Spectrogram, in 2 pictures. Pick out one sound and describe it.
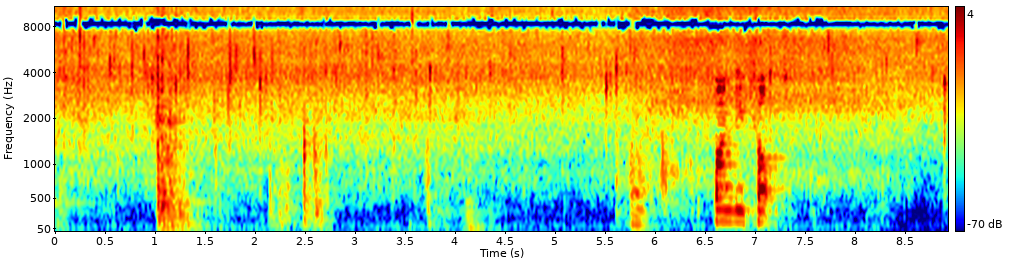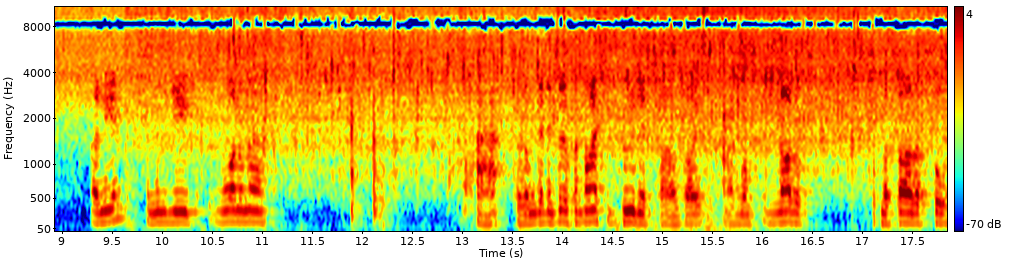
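Onions sizzle steadily in a hot pan.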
